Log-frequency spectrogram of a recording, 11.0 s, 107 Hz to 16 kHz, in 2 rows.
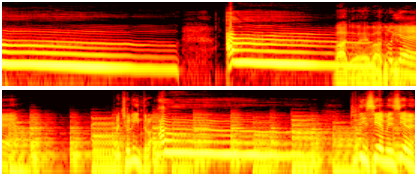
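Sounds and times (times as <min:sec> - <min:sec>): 
person imitating a howl: 0:00.0 - 0:02.4, 0:03.0 - 0:05.2, 0:07.6 - 0:09.8
speech: 0:04.5 - 0:06.2, 0:07.0 - 0:08.4, 0:10.3 - 0:11.0.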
